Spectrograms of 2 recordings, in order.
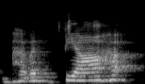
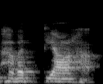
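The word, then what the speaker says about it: भवत्याः: Okay, so here the pronunciations are really important in Sanskritam, as you all know, and many people have tough time remembering to use the Mahaprana Bha in Bhavataha and Bhavatyaha. They say Bhavataha, Bhavatyaha.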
